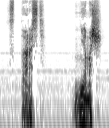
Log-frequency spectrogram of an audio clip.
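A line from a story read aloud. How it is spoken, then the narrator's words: Mutter. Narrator (Russian): пробормотал он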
